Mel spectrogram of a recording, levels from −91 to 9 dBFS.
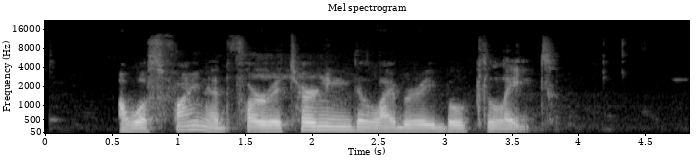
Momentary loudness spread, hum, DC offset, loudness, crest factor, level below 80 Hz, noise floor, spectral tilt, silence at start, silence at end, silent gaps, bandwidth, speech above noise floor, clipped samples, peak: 6 LU; none; under 0.1%; -18 LUFS; 18 dB; -60 dBFS; -65 dBFS; -8 dB/octave; 0.55 s; 1.05 s; none; 11.5 kHz; 49 dB; under 0.1%; 0 dBFS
